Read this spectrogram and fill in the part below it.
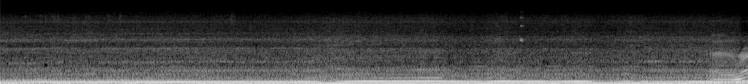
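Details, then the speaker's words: Polaris Ranger XP1000 CVT belt: steady whirring whine at low speed as belt slips before full engagement, fading around seven mph in high range. "seven miles an hour is when that kind of squealing goes away it's not even like squealing it's just like a like a whirring sound like a whining"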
